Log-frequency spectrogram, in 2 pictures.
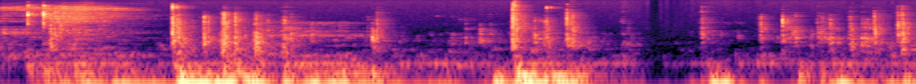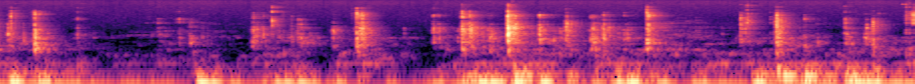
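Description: Rapid bursts of computer keyboard typing, close and distinct, with irregular clusters of keystrokes separated by brief pauses while someone jots down notes.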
